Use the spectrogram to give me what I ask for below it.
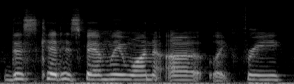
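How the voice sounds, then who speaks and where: A woman's voice: fairly high pitch, flat delivery, a little slow. A sleepy young woman co-hosting a casual chat, teasing her co-host in a playful way. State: yawning, sleepy. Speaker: podcast co-host.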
